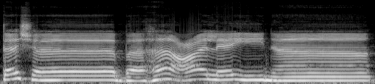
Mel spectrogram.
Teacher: ہا کو سینے سے ادا کریں گے. اگر اس کو ہم تھوڑا سا بھی غلط کیا تو یہ ہا بن جائے گی.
